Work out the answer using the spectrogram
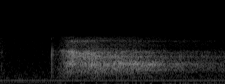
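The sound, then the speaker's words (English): A single deep breath drawn in during a guided relaxation. It is a soft, airy rush that swells and then slowly fades, heard alone over a low steady hum. “Some nice breaths in.”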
